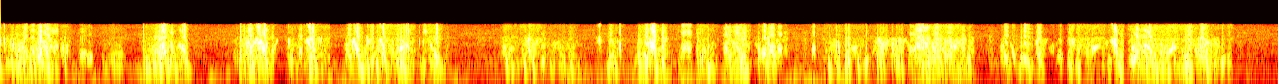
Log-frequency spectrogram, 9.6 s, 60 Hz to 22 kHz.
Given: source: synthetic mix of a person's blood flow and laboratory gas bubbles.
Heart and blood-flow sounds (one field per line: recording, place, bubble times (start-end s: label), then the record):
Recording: Doppler ultrasound of blood flow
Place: subclavian vein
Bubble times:
0.00-0.54 s: bubbles
0.58-0.71 s: bubbles
0.76-0.95 s: bubbles
1.07-1.47 s: bubbles
1.74-2.09 s: bubbles
2.14-2.48 s: bubbles
2.58-3.35 s: bubbles
3.75-4.34 s: bubbles
4.46-4.69 s: bubbles
4.76-5.89 s: bubbles
6.07-6.14 s: bubbles
6.17-7.32 s: bubbles
7.50-9.26 s: bubbles
From the record:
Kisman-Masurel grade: 444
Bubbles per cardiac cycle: continuous sound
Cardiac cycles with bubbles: 100%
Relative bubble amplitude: maximal (0.775 to 0.999)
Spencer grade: 4 (maximum detectable bubble signal sounding continuously throughout systole and diastole of every cardiac period, and overriding the amplitude of the normal cardiac signals)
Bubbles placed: anywhere in the cardiac cycle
